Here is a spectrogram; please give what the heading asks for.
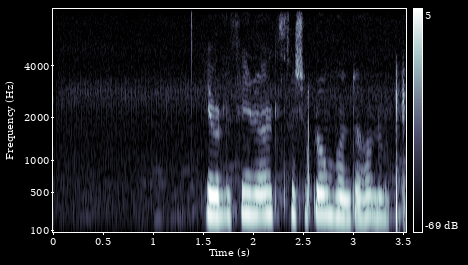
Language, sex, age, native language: Icelandic, female, 12, Icelandic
